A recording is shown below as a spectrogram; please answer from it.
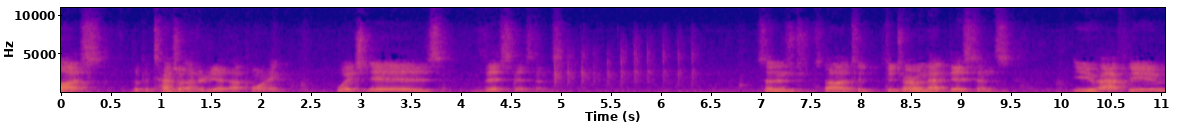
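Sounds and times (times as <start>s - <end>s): chalk tapping on blackboard: 4.9s - 6.5s.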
